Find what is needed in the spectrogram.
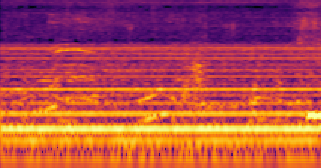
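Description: Steady electrical mains hum from the microphone and sound system during a pause in the speech.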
